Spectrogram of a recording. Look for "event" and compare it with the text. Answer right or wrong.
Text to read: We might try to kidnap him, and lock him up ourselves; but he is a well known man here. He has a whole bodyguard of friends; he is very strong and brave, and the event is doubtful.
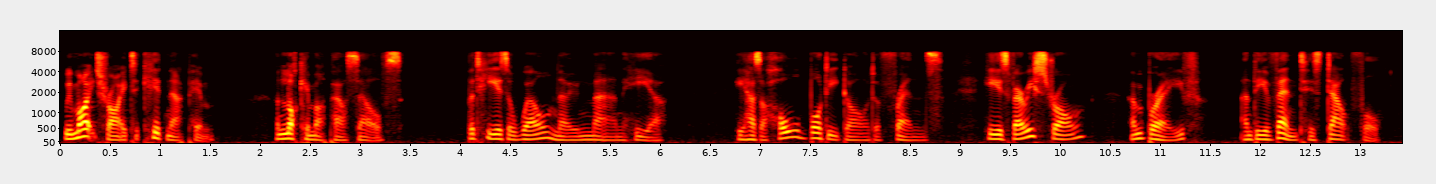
right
